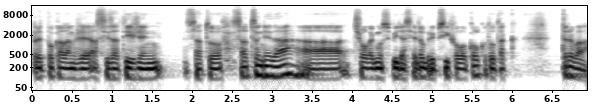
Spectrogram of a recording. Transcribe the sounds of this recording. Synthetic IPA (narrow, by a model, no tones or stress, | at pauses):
pɾɛt̪̚pɔklad̪amʒɛʔa̰sizat̪iːʒɟɛɲ | sat̪ɔsat̪ʰɔɲɛd̪aːat͡ʃlɔʋɛɡmusiːbiɟasiajd̪ɔbɾiːpsixɔlɔːk̚kɔlkɔt̪ɔt̪akt̪r̩ʋa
